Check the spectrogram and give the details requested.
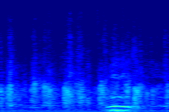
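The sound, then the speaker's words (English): An audience claps together in a steady, continuous patter of hands, fairly faint, with a short voiced sound rising briefly partway through. “Oh, let's clap our hands as if we believe that God has a race for us to win.”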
